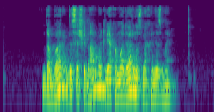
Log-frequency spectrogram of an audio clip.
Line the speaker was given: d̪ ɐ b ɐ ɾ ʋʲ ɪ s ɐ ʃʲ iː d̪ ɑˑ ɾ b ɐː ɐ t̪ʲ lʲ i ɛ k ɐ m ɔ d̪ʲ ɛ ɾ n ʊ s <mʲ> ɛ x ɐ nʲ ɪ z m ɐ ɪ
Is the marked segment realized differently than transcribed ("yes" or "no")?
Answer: no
